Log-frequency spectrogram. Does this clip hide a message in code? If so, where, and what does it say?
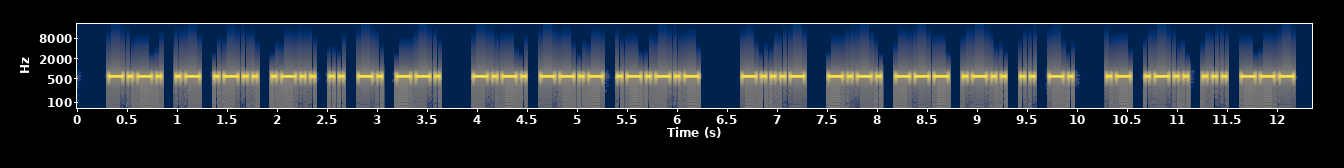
Yes: Morse code from 0.3 to 12.2 s, heard as a keyed tone, about 25 wpm, 600 Hz. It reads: CALLING CQ. <BT> COLIN ALSO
